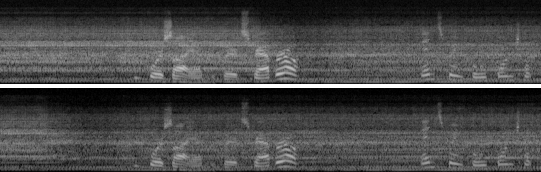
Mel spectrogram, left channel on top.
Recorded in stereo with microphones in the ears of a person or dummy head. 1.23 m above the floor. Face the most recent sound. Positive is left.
turn(degrees=-10)  # may be behind; listen again after turning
